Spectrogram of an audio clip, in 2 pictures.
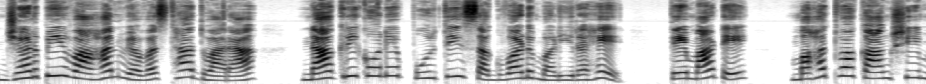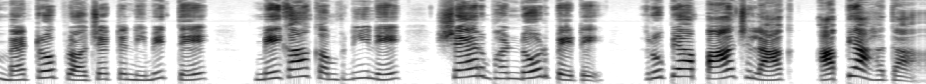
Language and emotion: Gujarati, neutral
